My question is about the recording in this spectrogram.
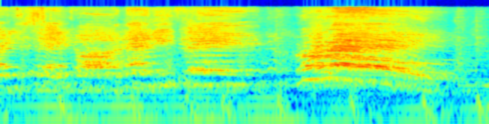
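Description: A children's choir singing together over an instrumental backing track. About two and a half seconds in, the voices swell into their loudest, longest note, which slides down in pitch.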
